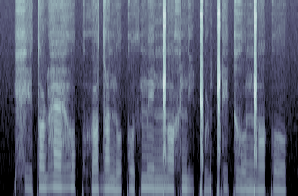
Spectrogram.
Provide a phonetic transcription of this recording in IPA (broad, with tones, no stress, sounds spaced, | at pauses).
x e̤˧˩ t ɒ˧ ɳ ɦ æ˥˧ ɦ o˧˩ k h u˩˧ dˤ i˧ n o˩˧ k o˧˩ θ m e˥˧ ŋ͡ǁ ɒ˥˧ x n i̤˧ ǁ ṳ˧ ɳ ǁʰ e̤˥˧ k ɣ o˧ ŋ͡ǁ ɒ˧ k o˥˧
